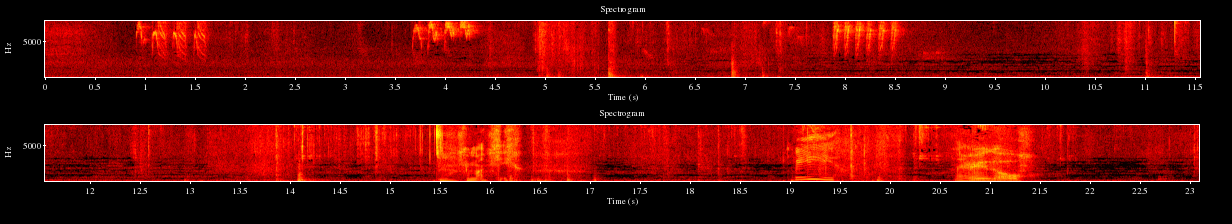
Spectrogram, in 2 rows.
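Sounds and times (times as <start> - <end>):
small bird chirping: 0.9 - 1.7, 3.6 - 4.4, 6.0 - 9.1.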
